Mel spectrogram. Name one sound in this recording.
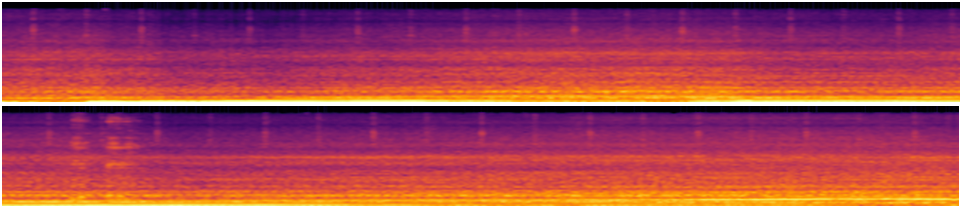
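A truck engine rumbles steadily close ahead, its pitch rising slowly near the end.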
